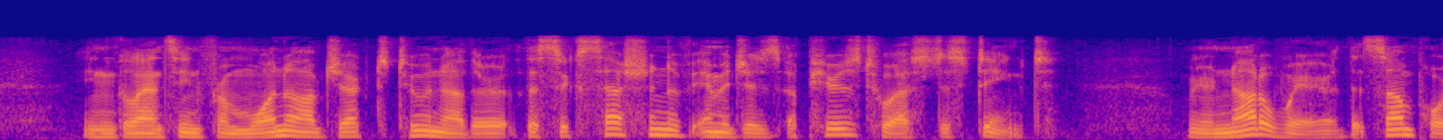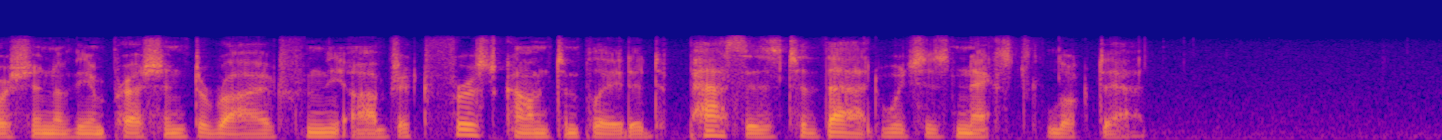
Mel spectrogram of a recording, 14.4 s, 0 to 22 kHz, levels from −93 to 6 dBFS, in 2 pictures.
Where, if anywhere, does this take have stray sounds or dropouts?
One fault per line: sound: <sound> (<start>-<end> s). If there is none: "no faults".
no faults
